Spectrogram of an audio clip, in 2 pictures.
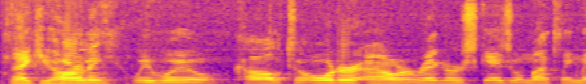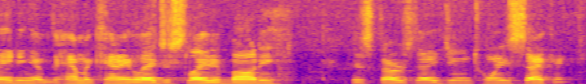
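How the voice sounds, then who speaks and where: A man's voice: sits high, fairly even intonation, moderate pace, a little mellow, rough recording. A man chairing a public meeting in a courteous, formal, procedural way. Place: indoor commission meeting room. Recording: faint background noise.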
